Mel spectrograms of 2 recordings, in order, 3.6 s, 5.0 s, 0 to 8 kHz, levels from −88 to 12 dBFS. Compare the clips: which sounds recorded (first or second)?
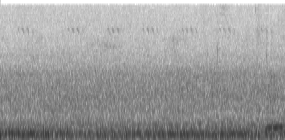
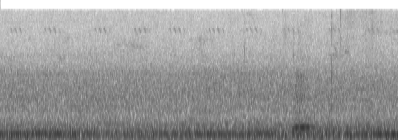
second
